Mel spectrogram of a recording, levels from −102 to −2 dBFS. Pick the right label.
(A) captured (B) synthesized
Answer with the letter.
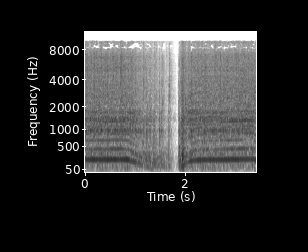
A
